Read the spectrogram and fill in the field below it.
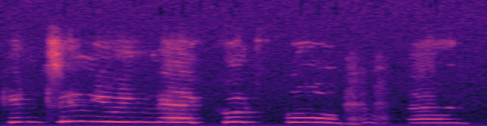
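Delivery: high warbling falsetto dame; Dame Edna. Acted. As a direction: put on a high old-lady showbiz voice. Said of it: "You're meant to be Dame Edna Everage".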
